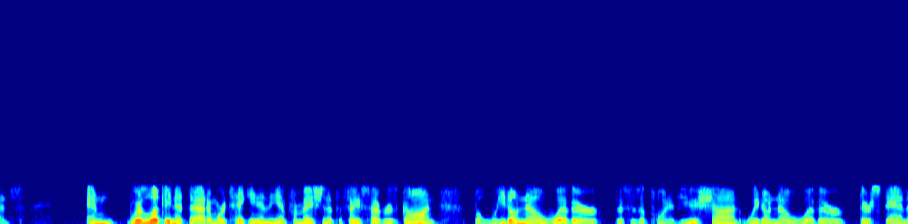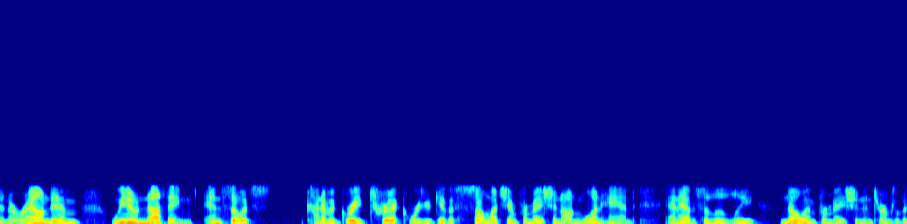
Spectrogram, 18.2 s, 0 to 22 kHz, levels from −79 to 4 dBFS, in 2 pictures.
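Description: AMR narrowband mobile codec, throughout: the speech is rebuilt by a mobile coder from a vocal-tract model driven by sparse pulses. Nothing passes above 3.8 kHz, the band spans 150 Hz to 3.7 kHz, and a plainly audible buzzy, synthetic edge fits a 10.2 kbps mode.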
